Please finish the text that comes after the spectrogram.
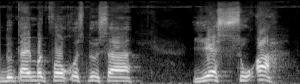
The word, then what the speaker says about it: Yeshua: Doon sa Hebrew, doon tayo mag-focus doon sa Yeshua. Mali po yung kanyang pronunciation Ang sabi niya, ano sabi niya? Ang sabi niya, Yaswa. Katunog ng miswa.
